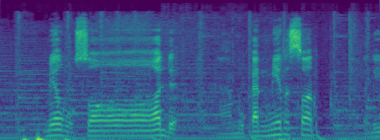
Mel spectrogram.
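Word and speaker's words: مرصاد: Nah, mirsotnya walaupun itu ro sukun sebelumnya kasroh, tapi setelahnya huruf isti'la ada huruf sod, maka ro-nya dibaca tebal. Mirsod.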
